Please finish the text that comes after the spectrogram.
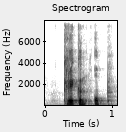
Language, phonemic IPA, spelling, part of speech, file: Dutch, /ˈkrɪkə(n) ˈɔp/, krikken op, verb, Nl-krikken op.ogg
- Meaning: inflection of opkrikken: 1. plural present indicative 2. plural present subjunctive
